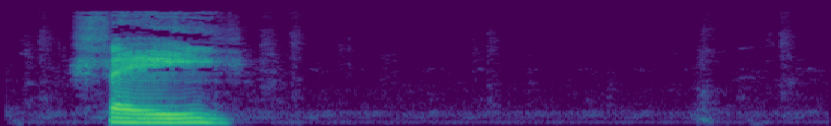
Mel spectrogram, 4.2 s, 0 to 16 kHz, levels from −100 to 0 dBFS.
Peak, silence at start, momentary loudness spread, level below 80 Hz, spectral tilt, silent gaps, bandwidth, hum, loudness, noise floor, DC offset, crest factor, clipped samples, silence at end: -10 dBFS; 0.4 s; 15 LU; -70 dBFS; -6 dB/octave; none; 11.5 kHz; none; -27 LUFS; -79 dBFS; under 0.1%; 24 dB; under 0.1%; 3 s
